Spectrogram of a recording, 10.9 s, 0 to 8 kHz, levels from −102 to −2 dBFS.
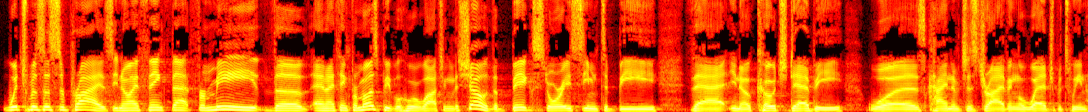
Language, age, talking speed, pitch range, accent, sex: English, 30-49, 230 wpm, 120-155 Hz, American, male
